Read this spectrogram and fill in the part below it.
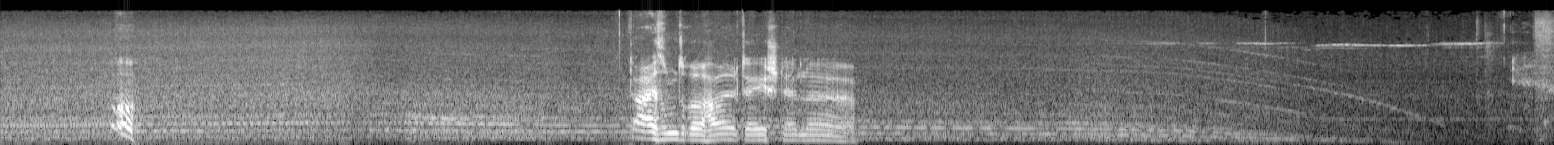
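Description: A bus engine hums steadily and winds down as the bus slows to a stop.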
